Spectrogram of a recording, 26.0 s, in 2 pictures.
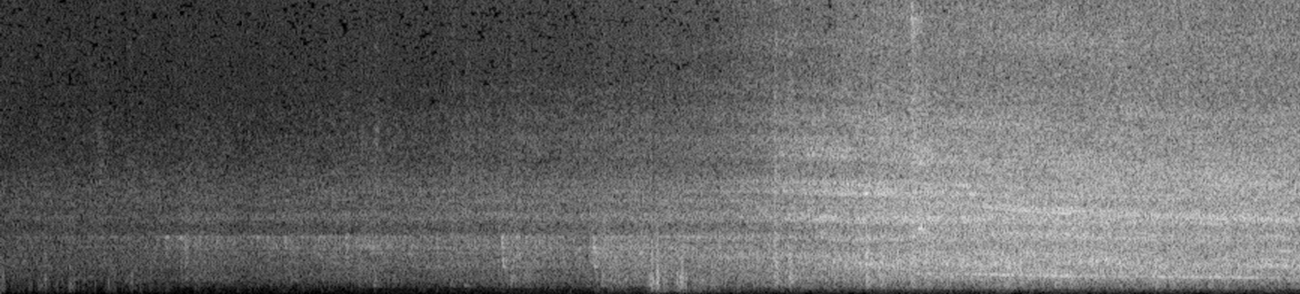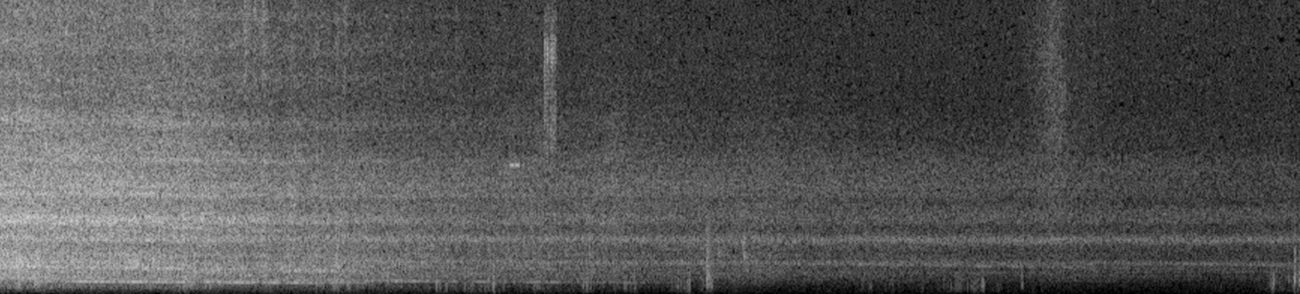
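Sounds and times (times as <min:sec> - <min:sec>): train wheels clattering on rails: 0:00.7 - 0:16.5.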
